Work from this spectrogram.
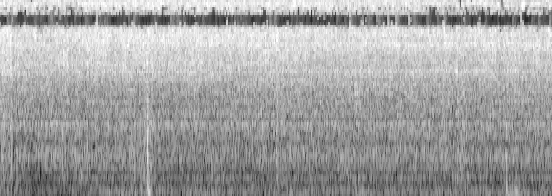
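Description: Mixed vegetables sautéing with a pinch of salt in a pan: a steady, even sizzle and hiss throughout, fairly quiet, with a couple of faint clicks and no talking.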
